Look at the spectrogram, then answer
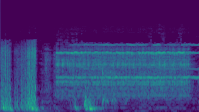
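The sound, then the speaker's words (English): A few dull thumps and scuffs, then a telephone bell starts ringing, a loud, steady metallic trill that carries on unbroken for several seconds with no talking. “I'd better answer it. It might be the operator.”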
